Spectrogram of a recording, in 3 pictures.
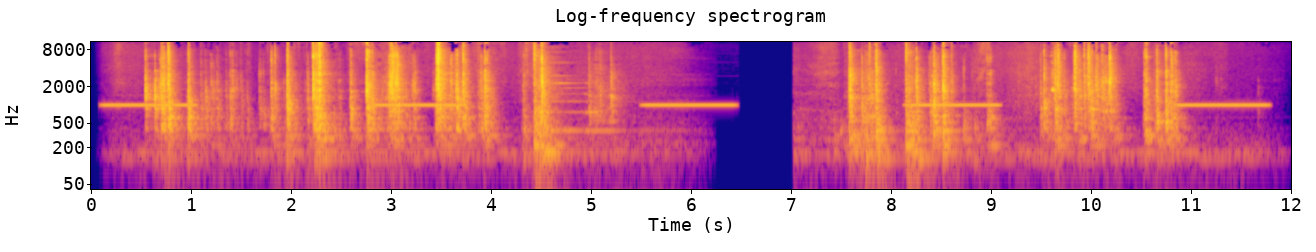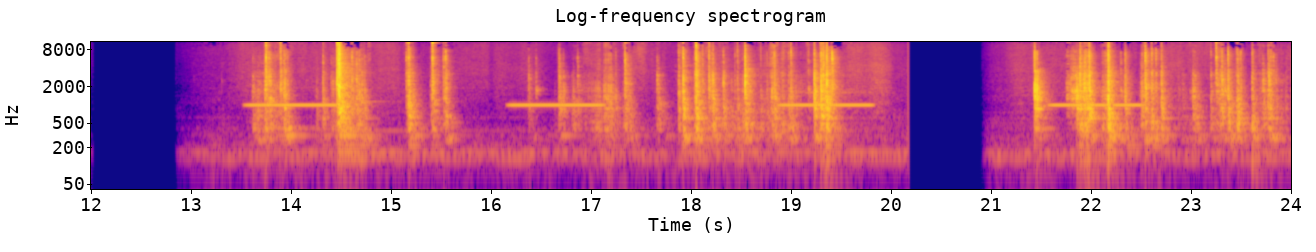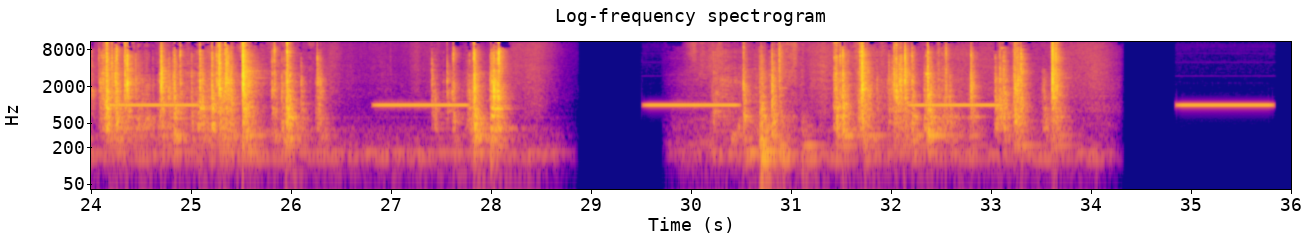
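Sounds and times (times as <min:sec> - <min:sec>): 
door key: 0:00.5 - 0:05.4, 0:07.6 - 0:11.0, 0:13.6 - 0:15.7, 0:16.4 - 0:19.5, 0:21.4 - 0:26.4, 0:27.4 - 0:28.2, 0:30.4 - 0:33.8.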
